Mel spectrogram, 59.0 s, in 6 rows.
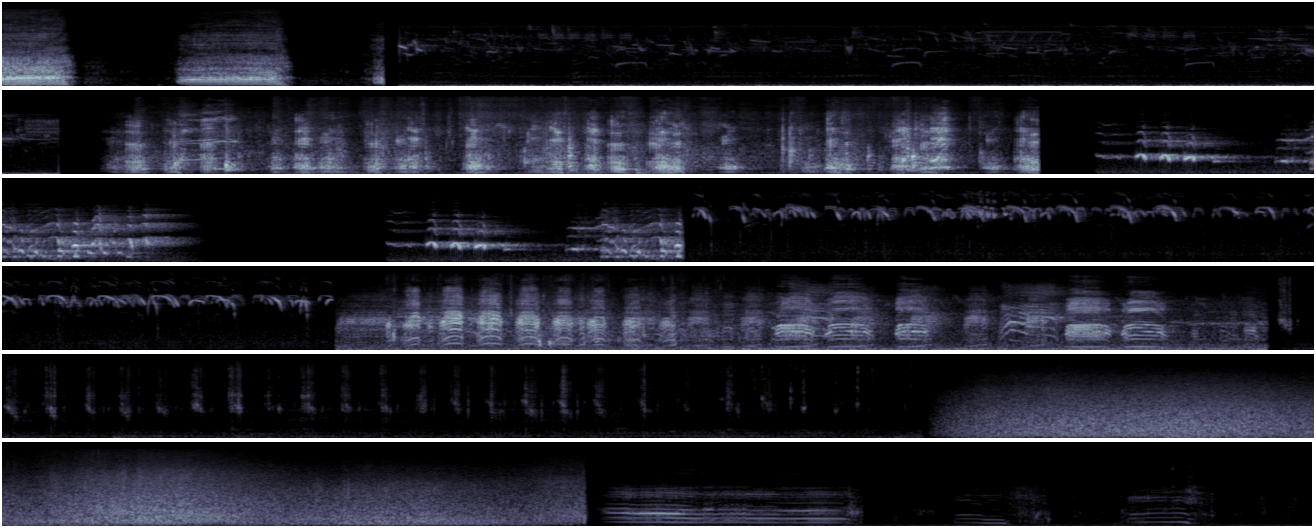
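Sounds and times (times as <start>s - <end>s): ducks quacking: 32.0s - 39.0s
surf washing over sand: 46.4s - 53.6s.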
